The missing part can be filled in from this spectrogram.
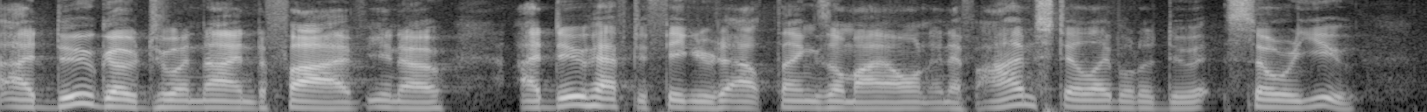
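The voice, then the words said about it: Southern American accent. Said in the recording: “I have a slight complex about my accent, you know, being from the South”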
